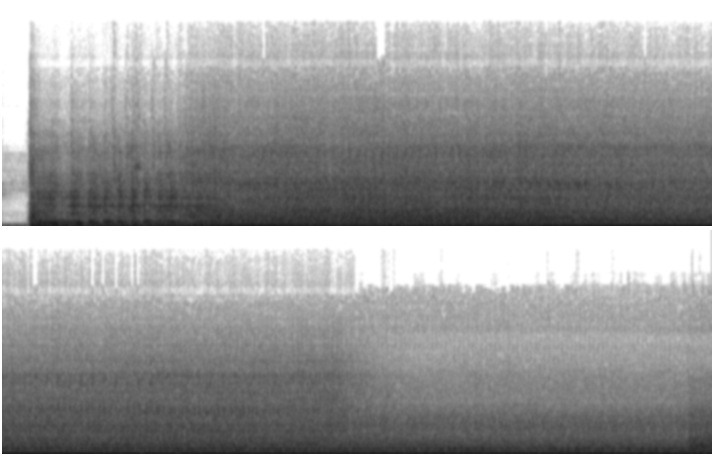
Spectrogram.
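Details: Corvair after installing an automatic belt tensioner: engine cranks, catches quickly and settles into a steady, even low idle with no belt squeal or chirp. Normal idle.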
